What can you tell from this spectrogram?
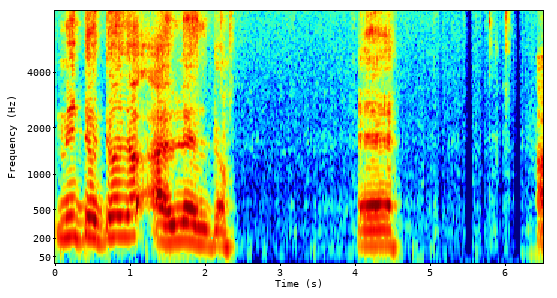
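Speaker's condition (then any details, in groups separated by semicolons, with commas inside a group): Cerebral palsy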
